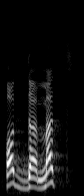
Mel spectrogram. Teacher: ما قدمت، ما ایک الف کھینچنا ہے، قاف حروف مستعلیہ میں سے زبان کی جڑ و تعلق کے نرم حصے سے قاف ادا ہوتا ہے۔ قدمت، دال مشدد ذرا رک کر ادا کریں گے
